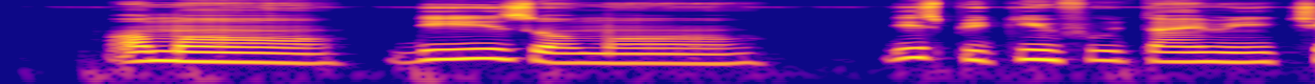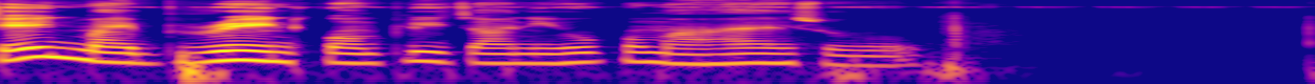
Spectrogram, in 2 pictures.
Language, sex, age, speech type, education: Nigerian Pidgin, female, 15-29, spontaneous, tertiary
